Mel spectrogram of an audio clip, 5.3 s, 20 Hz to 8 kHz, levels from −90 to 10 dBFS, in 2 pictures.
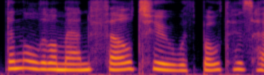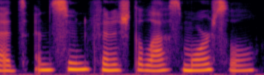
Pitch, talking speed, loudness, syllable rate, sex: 235 Hz, 180 wpm, -18 LUFS, 3.9 syllables/s, female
